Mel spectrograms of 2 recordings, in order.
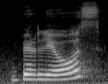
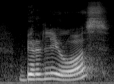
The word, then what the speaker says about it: Berlioz: baron maigel so his last name is miguel berlioz michael alexandrevich so first his last name is berlioz berlioz his first name is mikhail not michael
